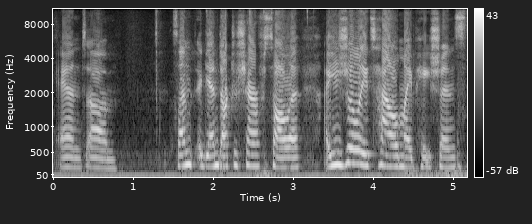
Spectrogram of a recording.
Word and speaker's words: Sharafsaleh: Sharafsaleh. I usually tell my patients the way to pronounce that sounds like the sheriff's office and then salad without a D. So Sharafsaleh, it's close enough.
